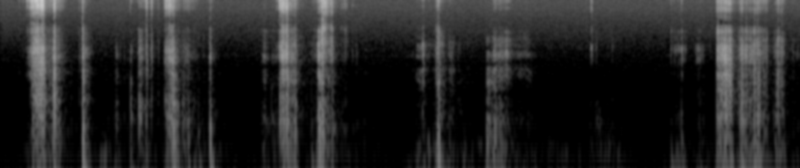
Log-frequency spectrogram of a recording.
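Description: A thin white polyethylene foam sheet, held by long-nailed fingers, is cut into strips with a craft scalpel blade. Quiet, close crunching and scratching bursts come in irregular clusters, with sharp, bright snaps between softer scraping passes and low thuds underneath.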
